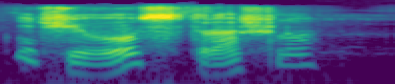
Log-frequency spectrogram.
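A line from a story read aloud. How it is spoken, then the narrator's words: Calm. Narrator (Russian): спокойно сказала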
